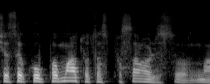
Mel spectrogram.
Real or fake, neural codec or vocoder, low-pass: real; none; 14.4 kHz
